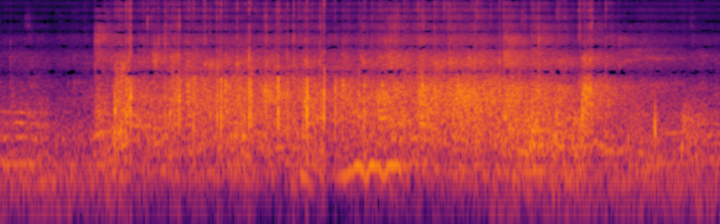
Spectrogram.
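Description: A group of people applaud.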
